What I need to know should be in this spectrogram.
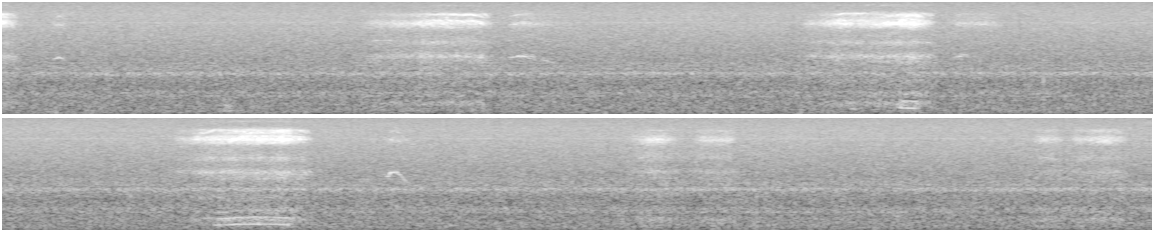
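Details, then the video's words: Miniature Schnauzer named Suga snoring while asleep indoors: soft breathy snores with a low moaning tone, repeating roughly every three to four seconds over steady faint room hiss. "Miniature Schnauzer Suga Snores"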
